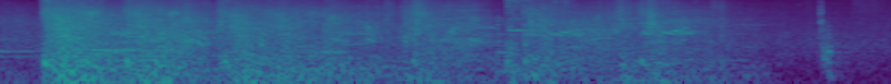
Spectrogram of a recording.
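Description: Weapons clash in a short fight.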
